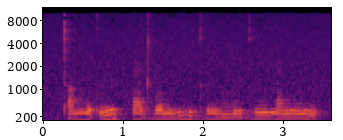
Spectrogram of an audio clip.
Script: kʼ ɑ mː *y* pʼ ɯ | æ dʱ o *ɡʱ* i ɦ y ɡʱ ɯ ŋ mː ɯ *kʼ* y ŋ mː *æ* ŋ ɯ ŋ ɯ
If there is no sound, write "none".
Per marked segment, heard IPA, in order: ø, ŋ, ɡʱ, æ

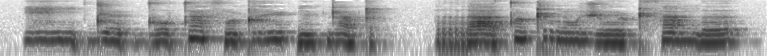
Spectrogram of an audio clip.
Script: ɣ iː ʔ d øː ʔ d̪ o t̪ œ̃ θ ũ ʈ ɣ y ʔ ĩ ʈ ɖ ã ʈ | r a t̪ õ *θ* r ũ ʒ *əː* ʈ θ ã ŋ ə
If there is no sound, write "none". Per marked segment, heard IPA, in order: ʈ, øː

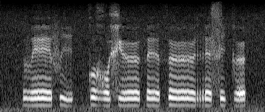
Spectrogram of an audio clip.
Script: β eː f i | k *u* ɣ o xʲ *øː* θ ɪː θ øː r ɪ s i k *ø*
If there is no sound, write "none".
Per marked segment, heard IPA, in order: ʊ, øː, ø

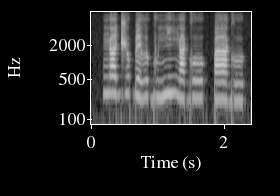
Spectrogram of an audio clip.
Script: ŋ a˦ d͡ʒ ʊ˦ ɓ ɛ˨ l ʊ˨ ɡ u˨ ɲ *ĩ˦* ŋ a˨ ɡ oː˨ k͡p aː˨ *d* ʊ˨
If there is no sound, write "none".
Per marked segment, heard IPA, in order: ĩ˦, ɡ

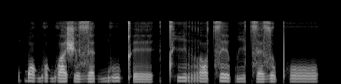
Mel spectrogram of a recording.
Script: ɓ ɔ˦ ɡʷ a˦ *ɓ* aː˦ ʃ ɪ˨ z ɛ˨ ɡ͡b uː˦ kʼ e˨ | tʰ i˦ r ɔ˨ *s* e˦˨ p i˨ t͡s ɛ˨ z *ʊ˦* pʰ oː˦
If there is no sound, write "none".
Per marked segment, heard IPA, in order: ɡʷ, t͡s, ʊ˦

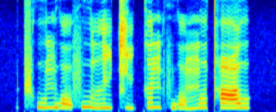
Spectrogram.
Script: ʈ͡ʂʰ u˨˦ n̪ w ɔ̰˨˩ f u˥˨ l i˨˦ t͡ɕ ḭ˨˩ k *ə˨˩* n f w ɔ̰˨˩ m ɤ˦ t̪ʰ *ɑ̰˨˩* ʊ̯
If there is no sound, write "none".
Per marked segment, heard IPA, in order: ə˦, ɑ˦

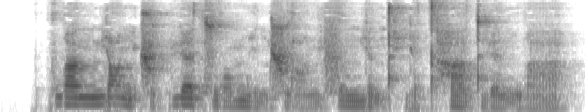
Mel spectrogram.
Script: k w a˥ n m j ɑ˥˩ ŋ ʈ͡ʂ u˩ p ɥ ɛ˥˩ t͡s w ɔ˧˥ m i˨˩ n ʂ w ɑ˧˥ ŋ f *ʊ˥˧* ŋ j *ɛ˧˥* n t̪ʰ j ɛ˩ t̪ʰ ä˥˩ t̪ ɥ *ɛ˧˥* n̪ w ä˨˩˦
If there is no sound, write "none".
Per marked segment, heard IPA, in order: ʊ˥, ɛ˨, ɛ˧˥

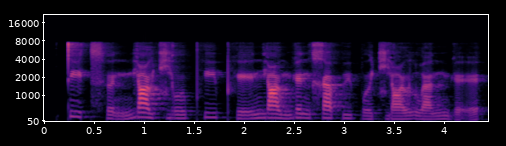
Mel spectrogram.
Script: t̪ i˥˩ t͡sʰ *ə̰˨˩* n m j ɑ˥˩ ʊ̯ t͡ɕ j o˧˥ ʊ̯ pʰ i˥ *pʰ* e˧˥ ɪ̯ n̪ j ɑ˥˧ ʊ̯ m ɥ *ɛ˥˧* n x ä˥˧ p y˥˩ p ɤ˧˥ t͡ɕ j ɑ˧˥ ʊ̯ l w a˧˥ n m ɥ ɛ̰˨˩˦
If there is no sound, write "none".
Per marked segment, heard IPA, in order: ə̰˨˩, pʰ, ɛ˥˧

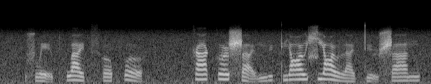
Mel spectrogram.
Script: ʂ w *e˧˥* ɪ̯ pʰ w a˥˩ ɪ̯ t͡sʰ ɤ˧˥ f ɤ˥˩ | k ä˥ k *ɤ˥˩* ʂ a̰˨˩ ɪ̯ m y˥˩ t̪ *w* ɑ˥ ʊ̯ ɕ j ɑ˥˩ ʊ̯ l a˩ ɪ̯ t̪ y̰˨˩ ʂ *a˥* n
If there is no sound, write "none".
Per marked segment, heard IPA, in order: ḛ˨˩, ɤ˥, j, a˥

